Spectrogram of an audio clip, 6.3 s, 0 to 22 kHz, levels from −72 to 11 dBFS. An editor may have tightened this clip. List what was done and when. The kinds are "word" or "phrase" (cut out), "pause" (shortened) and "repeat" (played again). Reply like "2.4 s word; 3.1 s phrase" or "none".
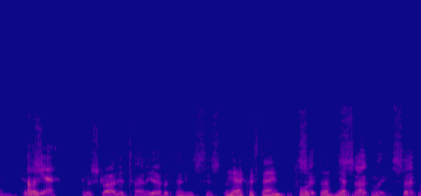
none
